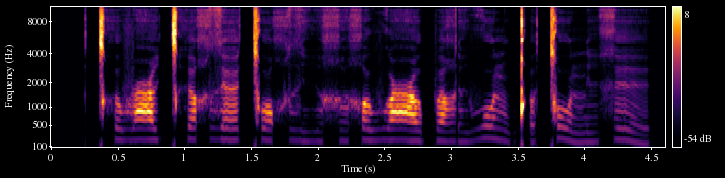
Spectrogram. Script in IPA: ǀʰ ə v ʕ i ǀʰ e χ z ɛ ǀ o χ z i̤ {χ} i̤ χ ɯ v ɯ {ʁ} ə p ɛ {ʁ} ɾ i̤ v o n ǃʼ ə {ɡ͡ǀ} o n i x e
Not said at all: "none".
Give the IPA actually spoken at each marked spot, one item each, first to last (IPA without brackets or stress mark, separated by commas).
χ, ʕ, ʁ, ǀ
